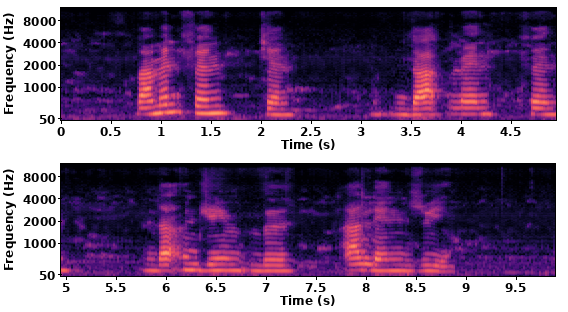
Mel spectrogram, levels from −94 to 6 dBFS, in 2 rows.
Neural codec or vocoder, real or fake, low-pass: codec, 24 kHz, 3.1 kbps, DualCodec; fake; 10.8 kHz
